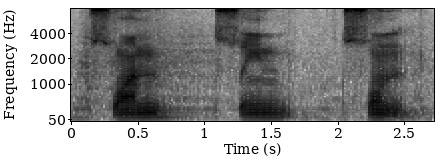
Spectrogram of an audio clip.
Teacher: स्वाद में सीटी की आवाज़ भी आएगी और पुर भी पढ़ा जाएगा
